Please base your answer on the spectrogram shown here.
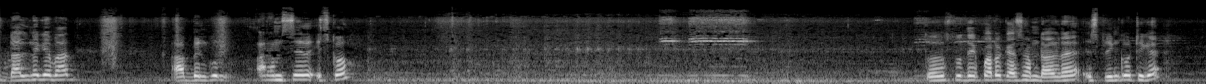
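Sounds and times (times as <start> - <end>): vehicle horn: 6.6 - 7.8, 9.1 - 10.2.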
